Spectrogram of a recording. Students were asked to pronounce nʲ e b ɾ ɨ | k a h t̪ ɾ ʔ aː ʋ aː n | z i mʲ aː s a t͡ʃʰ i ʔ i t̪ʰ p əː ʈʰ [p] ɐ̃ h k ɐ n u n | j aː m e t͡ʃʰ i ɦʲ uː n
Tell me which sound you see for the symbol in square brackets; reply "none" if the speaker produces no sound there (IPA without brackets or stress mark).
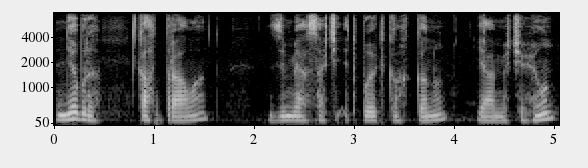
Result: k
